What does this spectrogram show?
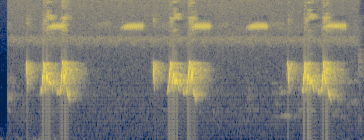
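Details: Chuck-will's-widow, a nightjar resident in the southeastern US, repeating its rolling, whistled 'chuck-will's-WID-ow' about every three seconds, with a faint high insect-like tone between phrases.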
